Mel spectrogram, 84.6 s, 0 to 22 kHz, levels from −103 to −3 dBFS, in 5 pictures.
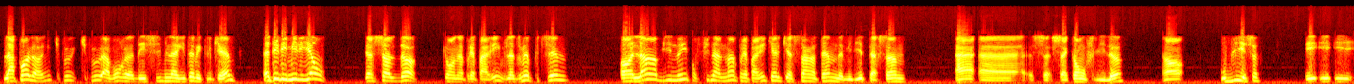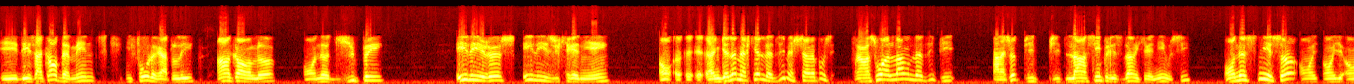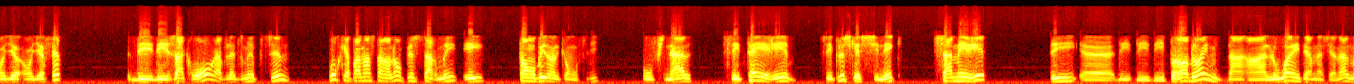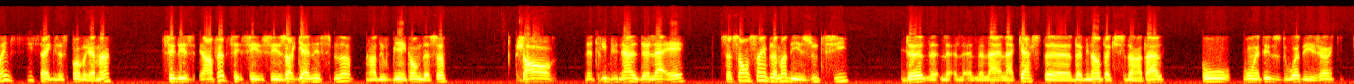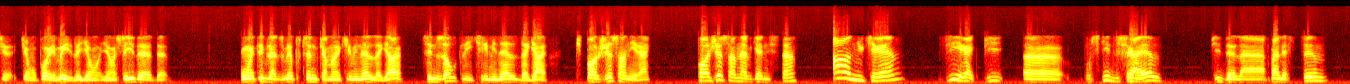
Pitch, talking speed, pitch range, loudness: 150 Hz, 165 wpm, 125-185 Hz, -17 LUFS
